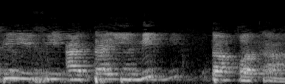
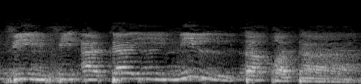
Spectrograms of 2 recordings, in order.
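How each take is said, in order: First: A doubled T is heard before taqata. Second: An L sound is heard before taqata. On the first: The speaker calls it wrong. "Enggak boleh dibaca" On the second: The speaker calls it right. "Jadi bacanya fi fi'atainil"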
